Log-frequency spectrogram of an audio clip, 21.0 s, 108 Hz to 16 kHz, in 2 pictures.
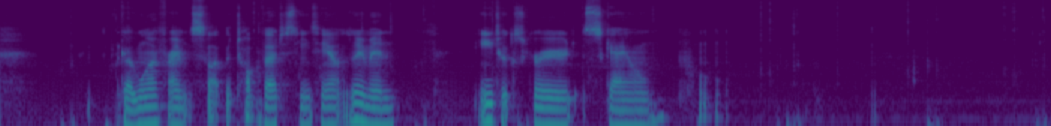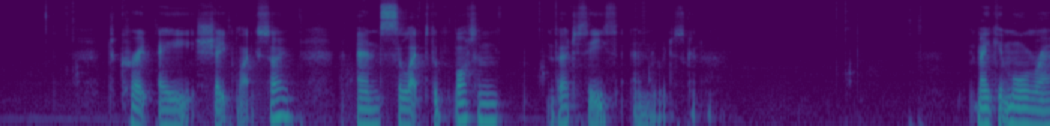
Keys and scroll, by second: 0.6 z, 1.0 b, 4.1 shift+e, 5.0 e, 5.1 s, 6.4 e, 7.8 super+z, 9.2 e, 10.3 s, 11.9 Tab, 13.4 a, 14.6 b, 16.3 e, 17.2 s, 19.6 Tab.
